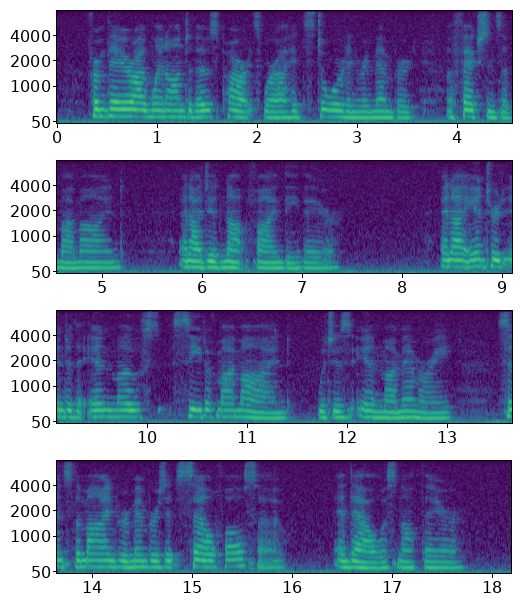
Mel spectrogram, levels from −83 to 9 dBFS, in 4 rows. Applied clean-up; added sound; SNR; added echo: none; none; none; none.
